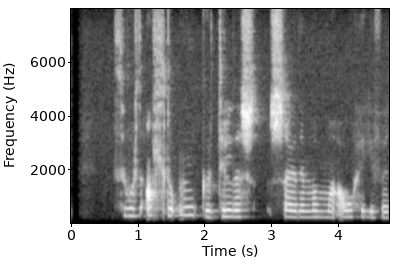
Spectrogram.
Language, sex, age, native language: Icelandic, male, 11, Icelandic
